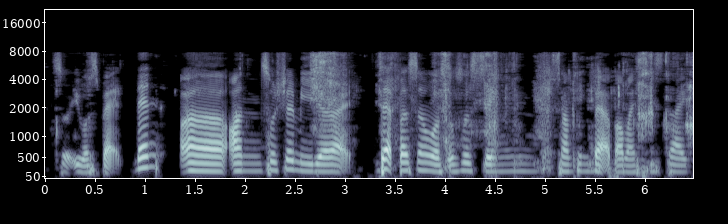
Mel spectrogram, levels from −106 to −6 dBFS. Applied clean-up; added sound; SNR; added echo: classical method Wiener filter.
